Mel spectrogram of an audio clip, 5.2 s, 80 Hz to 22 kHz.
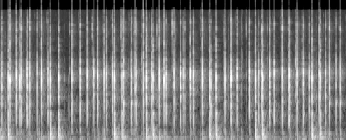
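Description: Fingertips type continuously on a 65% KBD67 Lite mechanical keyboard with Boba U4T tactile switches and pastel plastic keycaps. About 39 quick, bright key clacks follow one another in a steady, uneven rhythm, each dying away almost instantly.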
